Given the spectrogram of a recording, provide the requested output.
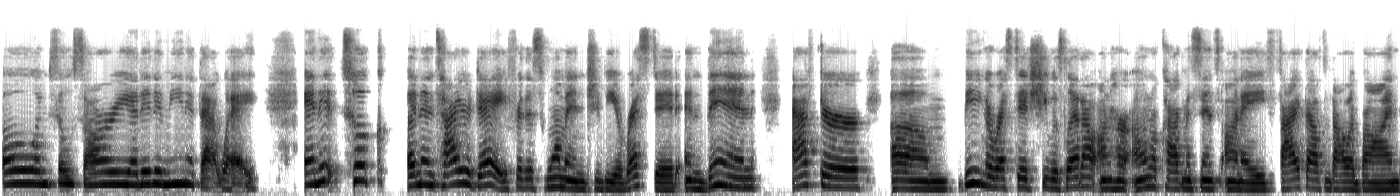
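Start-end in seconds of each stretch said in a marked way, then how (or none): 0.0-2.6 sweet, high, innocent little voice. Quoting a woman who went to her car after leaving; imitating a little innocent voice. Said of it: "in her, you know, little innocent voice say".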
